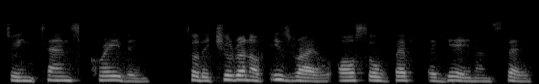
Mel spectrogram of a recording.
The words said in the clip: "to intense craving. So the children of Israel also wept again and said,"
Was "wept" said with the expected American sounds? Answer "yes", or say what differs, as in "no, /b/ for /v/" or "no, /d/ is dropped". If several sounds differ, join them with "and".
yes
